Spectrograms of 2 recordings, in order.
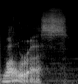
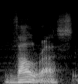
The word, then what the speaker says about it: Walras: We have discovered Leon Walras. Pronounced Valras, excuse me.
